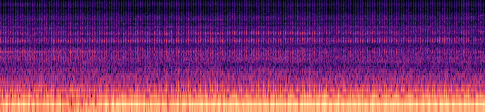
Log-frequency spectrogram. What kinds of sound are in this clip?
unidentified impact machinery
